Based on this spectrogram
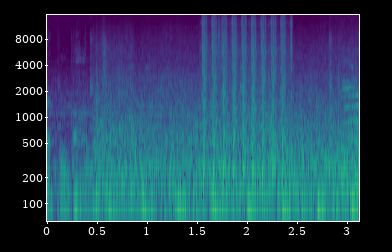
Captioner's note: artillery fire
